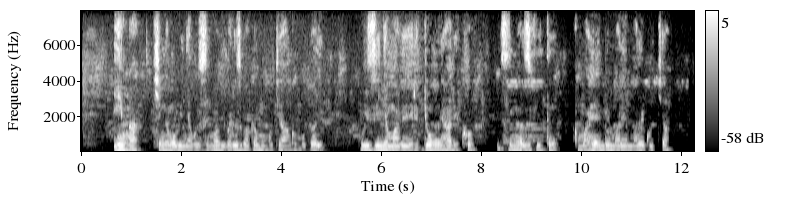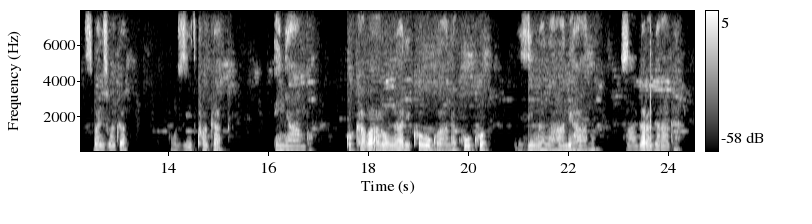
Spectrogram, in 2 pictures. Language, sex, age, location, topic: Kinyarwanda, female, 50+, Musanze, government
